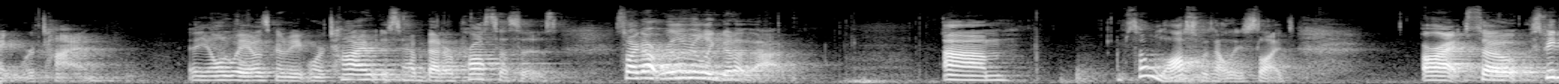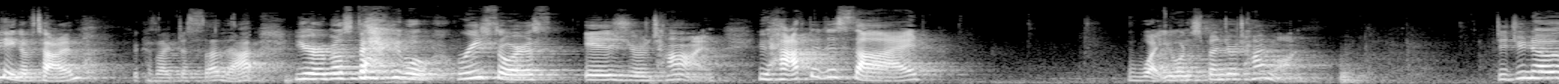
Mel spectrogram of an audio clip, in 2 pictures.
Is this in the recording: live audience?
yes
